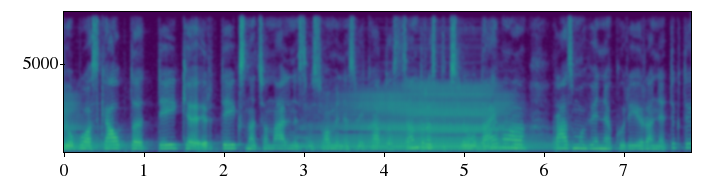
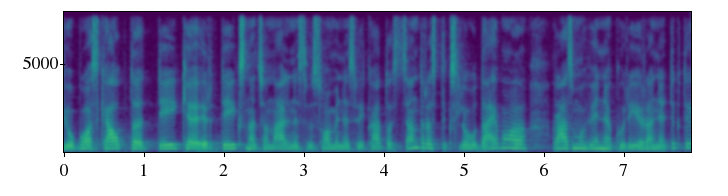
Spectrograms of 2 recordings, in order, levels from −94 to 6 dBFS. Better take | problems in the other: second | background sound (Wind instrument, woodwind instrument); 6 dB below the speech

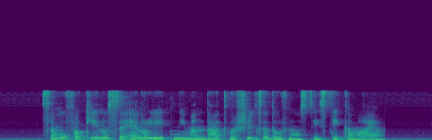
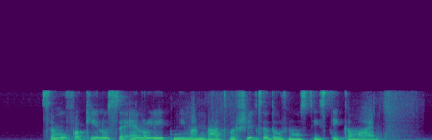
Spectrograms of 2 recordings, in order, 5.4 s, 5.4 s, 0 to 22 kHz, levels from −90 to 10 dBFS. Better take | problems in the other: first | noise reduction (neural separator model SepFormer DNS4)

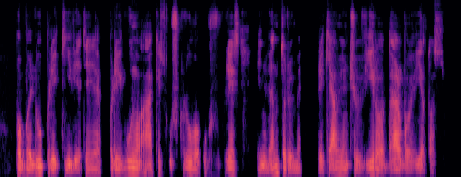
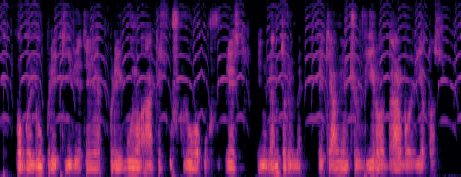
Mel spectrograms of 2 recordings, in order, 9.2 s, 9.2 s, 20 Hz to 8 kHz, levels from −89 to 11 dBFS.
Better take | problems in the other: first | noise reduction (classical method WPE with log-MMSE)

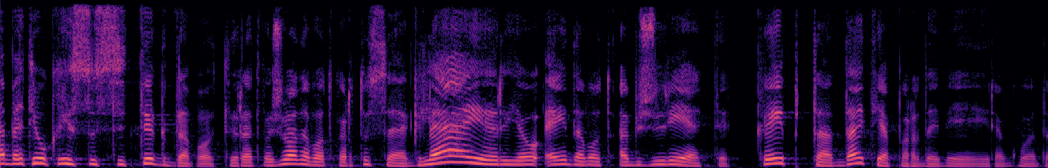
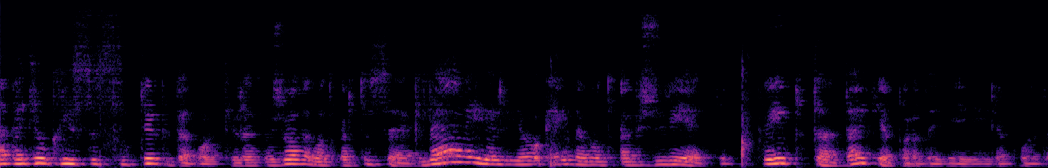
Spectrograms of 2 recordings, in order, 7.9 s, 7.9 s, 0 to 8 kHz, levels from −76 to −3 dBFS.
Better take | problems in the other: first | noise reduction (neural mask model DeepFilterNet 3)

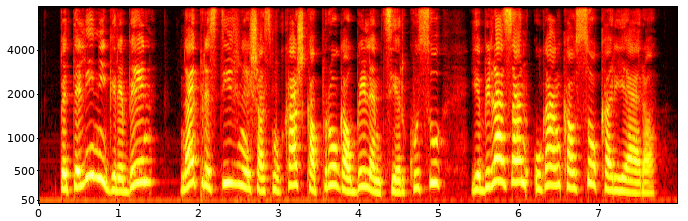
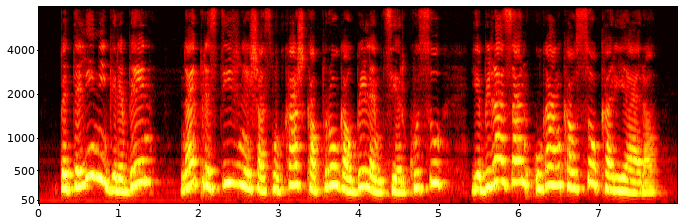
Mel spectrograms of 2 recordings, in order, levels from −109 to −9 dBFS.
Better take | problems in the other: first | room echo; dies away in 0.4 s

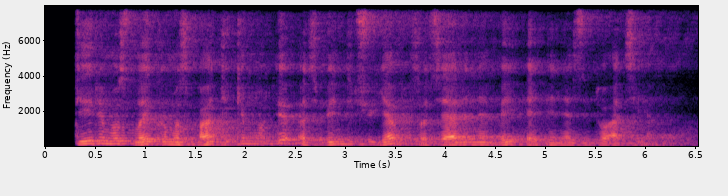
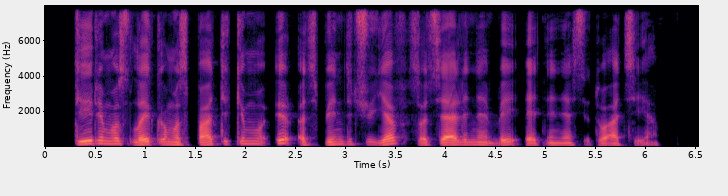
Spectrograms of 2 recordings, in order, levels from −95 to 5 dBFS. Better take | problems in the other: second | room echo; dies away in 2.1 s

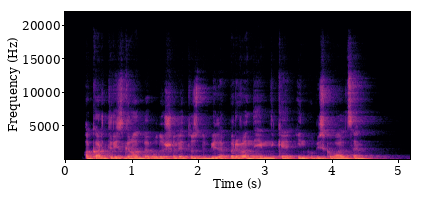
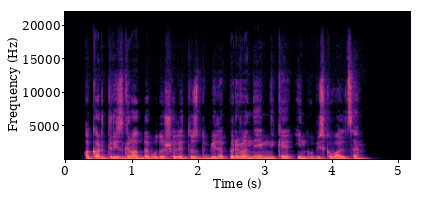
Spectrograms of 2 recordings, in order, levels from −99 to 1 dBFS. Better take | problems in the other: second | room echo; dies away in 0.7 s

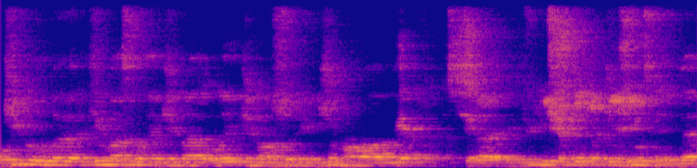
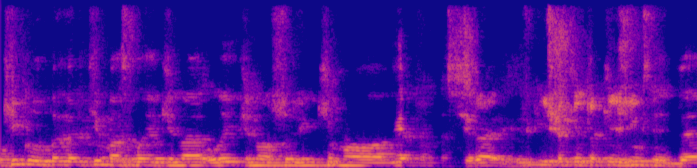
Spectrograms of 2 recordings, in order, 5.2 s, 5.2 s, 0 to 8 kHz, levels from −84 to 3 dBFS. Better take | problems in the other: second | room echo; dies away in 0.6 s

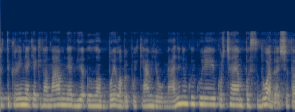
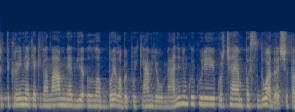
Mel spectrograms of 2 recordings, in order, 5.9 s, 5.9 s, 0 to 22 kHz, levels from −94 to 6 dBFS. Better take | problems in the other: second | room echo; dies away in 0.2 s

